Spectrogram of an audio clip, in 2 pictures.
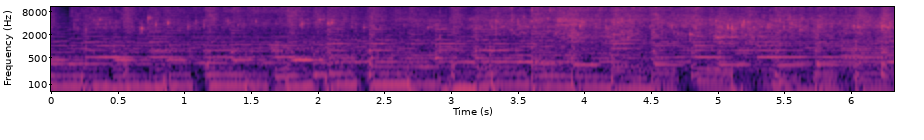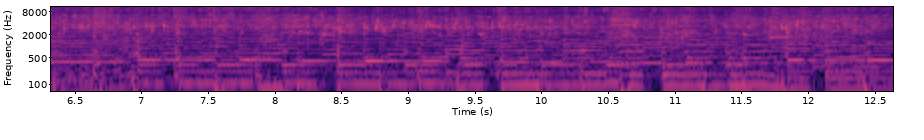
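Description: Background music over bacon-wrapped beef tenderloin sizzling in hot oil in a ridged non-stick grill pan, a steady frying hiss as the meat starts to cook.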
